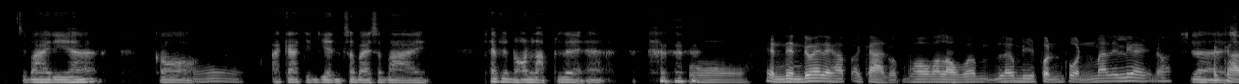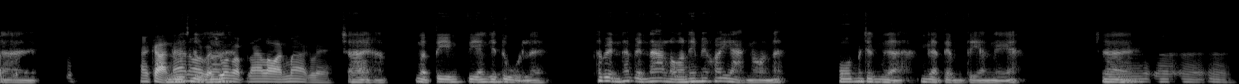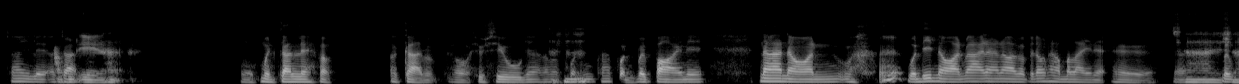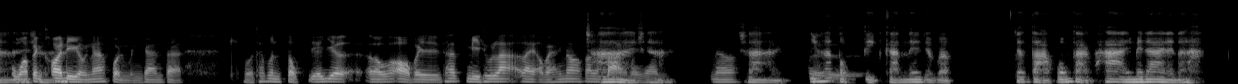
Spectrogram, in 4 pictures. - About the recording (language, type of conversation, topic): Thai, unstructured, เทคโนโลยีเปลี่ยนแปลงชีวิตประจำวันของคุณอย่างไรบ้าง?
- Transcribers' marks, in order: tapping; other background noise; chuckle; chuckle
